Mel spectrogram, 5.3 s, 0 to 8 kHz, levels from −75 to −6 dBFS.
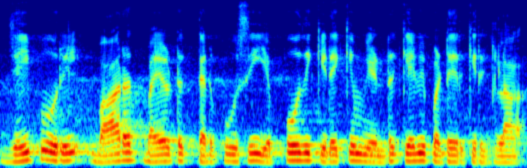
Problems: none marked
